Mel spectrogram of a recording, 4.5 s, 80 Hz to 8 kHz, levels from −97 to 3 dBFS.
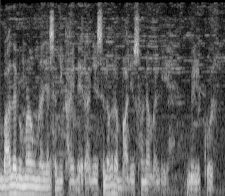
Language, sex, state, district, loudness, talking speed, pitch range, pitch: Hindi, male, Uttar Pradesh, Deoria, -17 LUFS, 225 wpm, 105-115 Hz, 110 Hz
